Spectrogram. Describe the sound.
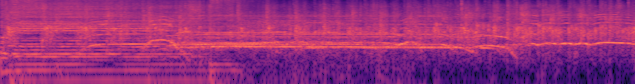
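An audience claps and cheers enthusiastically on a Thursday night at a live show: loud, sustained clapping with whoops and shouts throughout.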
